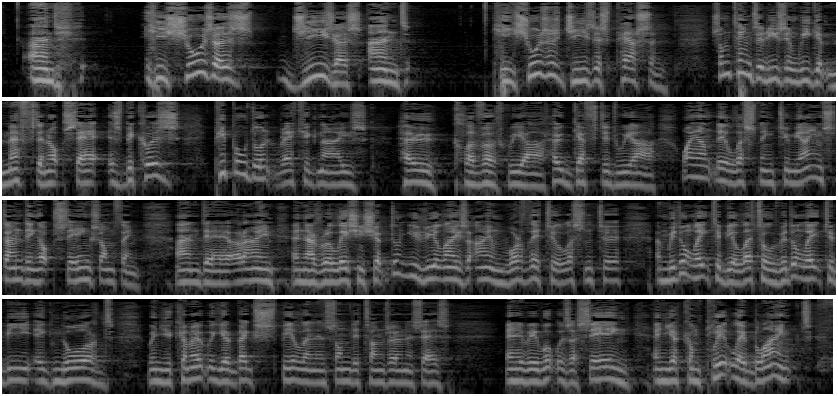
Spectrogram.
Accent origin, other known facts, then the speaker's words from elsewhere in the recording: Springburn, Scotland, United Kingdom; also born or lived in Rutherglen; I was born in Staub Hill Hospital, and I lived in Springburn for a bit. I lived in Rutherglen as well. I've lived all over the place.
